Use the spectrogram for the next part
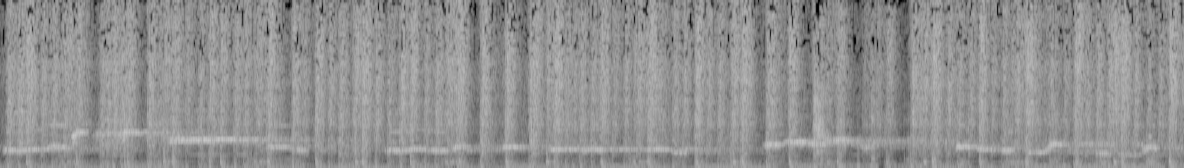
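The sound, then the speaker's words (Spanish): A jaunty march melody from a film soundtrack is whistled loudly and clearly over a full band accompaniment with a steady, marching bass rhythm, continuing for the whole stretch without any talking. “Que levante la mano quien ha silbado esto alguna vez.”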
